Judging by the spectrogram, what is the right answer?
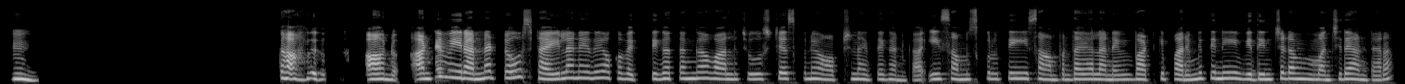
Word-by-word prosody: హ్మ్. 230 -7 +4 2.5
కాదు. 260 -2 +5 0.6
అవును. 245 -3 +5 0.3
అంటే 260 +7 +4
మీరన్నట్టు 295 0 +4 0.2
స్టైలనేది 285 +2 +1
ఒక 290 -1 -12
వ్యక్తిగతంగా 265 +4 -2
వాళ్ళు 245 -2 +1
చూజ్ 245 0 -3
చేసుకునే 265 -1 -2
ఆప్షనయితే 235 +1 -5
గనక 200 -4 -6 0.2
ఈ - - +1
సంస్కృతి, 245 +2 -4 0.2
సంప్రదాయాలనేవి 230 0 -1
వాటికి 235 +2 -3
పరిమితిని 260 +5 +1 0.2
విధించడం 240 +3 0 0.2
మంచిదే 225 +4 -1
అంటారా? 210 +2 -4
245 Hz, 90 wpm, -24 LUFS, 230-270 Hz, 2.5 s, కాదు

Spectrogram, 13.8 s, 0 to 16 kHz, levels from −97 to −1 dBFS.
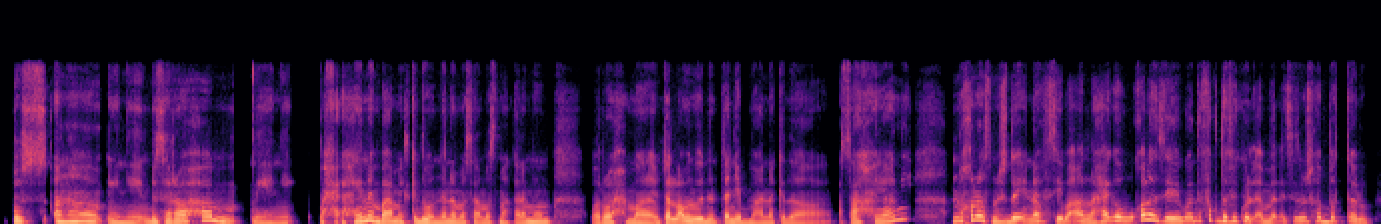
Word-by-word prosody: بُص 235 0 +1
أنا 240 0 +4
يعني 195 +1 -2
بصراحة 225 +7 +2
امم 240 -7 0
يعني 180 -3 -6 0.2
بح - - -5
أحيانًا 255 +7 +4
باعمل 225 -4 +3
كده 220 0 +2
وإن 195 -2 +1
أنا 210 +1 +2
مثلًا 205 0 -3
باسمع 200 +2 -5
كلامهم 215 +3 -1 0.4
وأروح 205 +3 0
ما 190 -3 0
باطلعه 205 +3 +3
من - - +5
الوِدن 225 -1 +4
التانية 205 -1 +1
بمعنى 185 0 -4
كده 190 -2 -6 0.2
أصح 210 +2 -4
يعني، 240 +10 0 0.5
لأن 265 +2 -1
خلاص 330 -4 +1
مش 230 -1 0
هاضايق 255 +4 +3
نفسي 245 0 0
بقى 245 - -1
والّا 215 -3 -1
حاجة 255 +6 +2
وخلاص 300 +4 +2
يعني 250 0 +3
أنا 270 +2 -5
فاقدة 290 -2 -1
فيكم 275 0 -1
الأمل 220 -4 -4
أساسًا 250 +2 -5
مش 260 +1 -7
هتبطلوا. 250 -4 -3
225 Hz, 180 wpm, -23 LUFS, 205-255 Hz, 0.5 s, من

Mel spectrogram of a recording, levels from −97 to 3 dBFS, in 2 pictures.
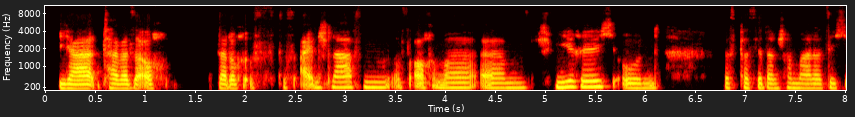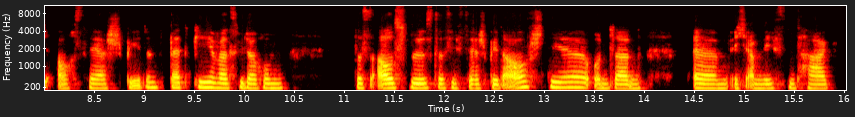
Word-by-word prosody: ja 160 -1 +6
teilweise 165 -2 +2
auch - - +1 0.5
dadurch, - - +1
ist - - -6 0.2
das - - -12
Einschlafen 200 0 0
ist - - -7
auch - - +2
immer, 190 0 -1
ähm, 185 +1 -1
schwierig 220 +2 +1
und 175 0 -1 0.6
das 180 - -5
passiert 180 0 -3
dann 170 -1 -1
schon 180 0 -4
mal, 170 -1 -1
dass 170 +1 -3
ich 175 -1 -7
auch 170 - -2
sehr 170 -1 0
spät 90 - -3
ins 195 0 -3
Bett 95 0 -1
gehe, 200 -2 +4
was 175 -1 +1
wiederum 175 -1 0 0.7
das 180 -1 -1
auslöst, 175 0 +4
dass 170 +2 -1
ich 175 -1 -5
sehr 165 - -1
spät 160 -1 -1
aufstehe 200 -1 +2
und 170 +1 -3
dann, 165 +1 +2 0.5
ähm, 165 -1 +2
ich 170 - -4
am 160 - 0
nächsten 165 +1 -4
Tag 160 -1 -1
175 Hz, 155 wpm, -25 LUFS, 165-190 Hz, 0.7 s, ja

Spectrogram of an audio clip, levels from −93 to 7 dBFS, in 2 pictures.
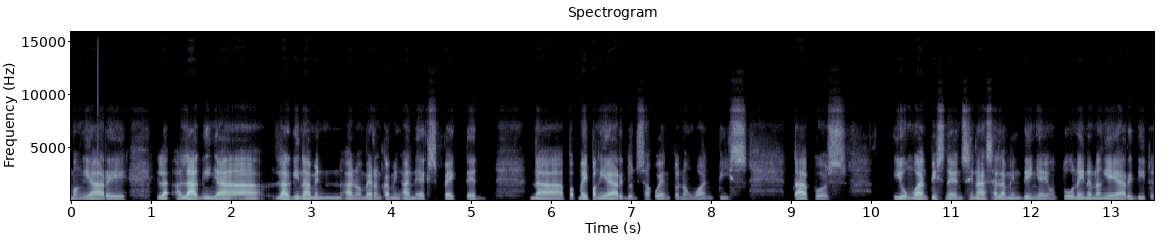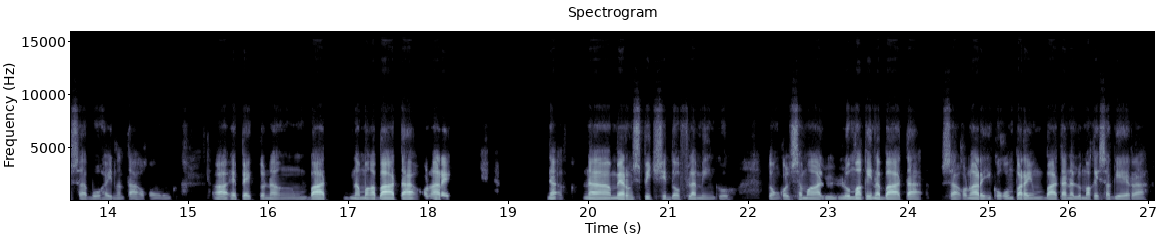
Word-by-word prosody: mangyari 105 -2 -1 0.4
la - - +2 0.2
lagi 135 0 +5
niya 135 -1 +5 0.6
lagi 145 0 +3
namin, 135 -2 -2
ano 125 -1 0
mayro'n 125 +1 -3
kaming 125 -1 -5
unexpected 115 -3 -3 0.6
na 110 -3 +2
pa - - -4
may 135 - +3
pangyayari 120 -3 +1
do'n 115 -1 -11
sa 115 - -6
kuwento 110 -3 -7
ng 100 - -11
One 95 -2 -8
Piece. 100 -1 -2 0.6
Tapos 110 0 0 0.6
'yong 145 -5 -2
One 150 +3 +3
Piece 160 -1 -2
na 135 - +1
'yon 130 - -14
sinasalamin 130 -2 -2
din 120 -2 -3
niya 110 0 -4
'yong 115 - -18
tunay 135 -1 -2
na 135 - -3
nangyayari 115 -3 -1
dito 100 0 -12
sa 105 - -5
buhay 95 -1 -9
ng 95 -1 -15
tao 90 - -5
kung, 95 0 -17 0.6
ah, 110 0 +4
epekto 110 +1 -2
ng 100 -2 -8
ba 110 0 +9 0.3
ng 245 - -3
mga 110 0 +2
bata. 125 +1 +8 0.2
Kunwari - - +4 1.2
na - - 0 0.3
na 135 -1 +5 0.2
mayro'ng 150 +6 +4
speech 155 -4 -3
si - - -1
Doflamingo 115 -6 -6 0.4
tungkol - - -6
sa - - -3
mga 110 -2 +1
lu 110 +4 -6
lumaki 140 -1 +3
na 125 - +3
bata 105 -3 +4 0.2
sa - - -3
Kunware, 125 -3 +2
ikukumpara 125 +2 0
'yong 120 -3 -8
bata 110 0 +3
na 115 0 -1
lumaki 115 -2 -3
sa - - -5
giyera 100 -3 -5
115 Hz, 155 wpm, -27 LUFS, 105-130 Hz, 1.2 s, ba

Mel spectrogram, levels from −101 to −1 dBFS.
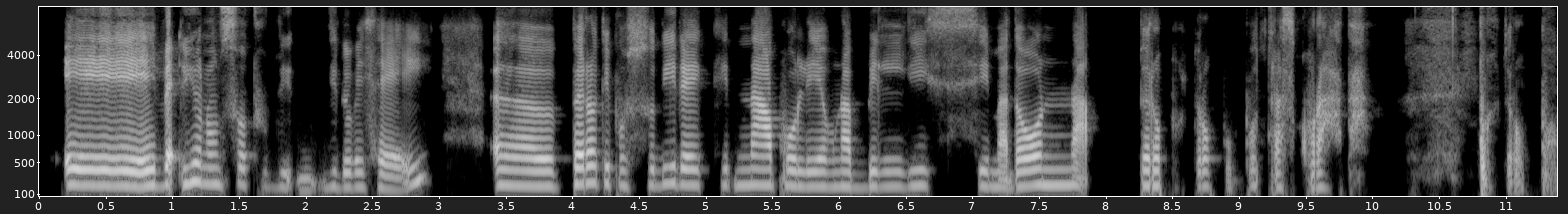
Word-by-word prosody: e 195 -3 +6
beh, - - +6
io 235 +4 +1
non 210 -1 -3
so 205 +1 0
tu 190 - -16
di 170 0 -13
di 175 +6 -15
dove 175 0 -6
sei, 175 - -3 0.5
uhm, 190 -2 +2
però 210 +3 +5
ti 220 -1 -6
posso 195 -1 -7
dire 200 -1 -1
che 200 - -14
Napoli 195 -2 +2
è 185 - +1
una 180 0 0
bellissima 185 +1 -4
donna, 200 +2 +2 0.4
però 190 -1 0
purtroppo 185 +10 -10
un - - -24
po' - - -11
trascurata, - - -4 0.9
purtroppo. - - -7
195 Hz, 140 wpm, -27 LUFS, 185-200 Hz, 0.9 s, e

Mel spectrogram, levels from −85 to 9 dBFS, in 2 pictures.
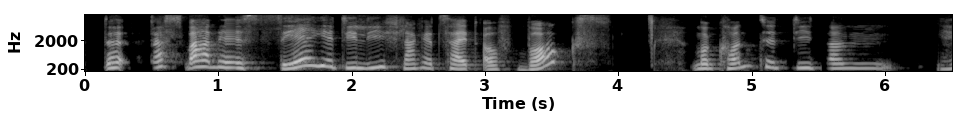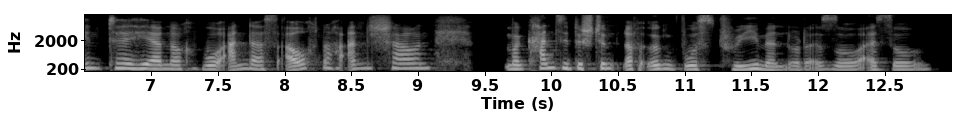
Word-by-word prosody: Da 260 - +5 0.2
das 310 +2 -1
war 320 +1 +9
'ne 280 -3 +3
Serie, 270 - +5
die 265 -2 +1
lief 300 +4 0
lange 235 +1 0
Zeit 210 -3 +4
auf 190 0 0
VOX. 205 +11 +2 0.6
Man 230 0 +1
konnte 300 +6 -1
die 265 -1 -4
dann 245 0 -4 0.3
hinterher 230 0 -1
noch 205 +1 -5
woanders 200 +1 -3
auch 235 - -1
noch 255 - -7
anschauen. 245 +2 -4 0.5
Man 210 0 -2
kann 240 +4 0
sie 255 -2 -1
bestimmt 235 +1 -2
noch 200 0 -2
irgendwo 200 -1 -2
streamen 190 -2 -3
oder 180 0 -8
so. 180 -1 -5
Also, 180 +2 -5
235 Hz, 145 wpm, -25 LUFS, 205-260 Hz, 0.6 s, war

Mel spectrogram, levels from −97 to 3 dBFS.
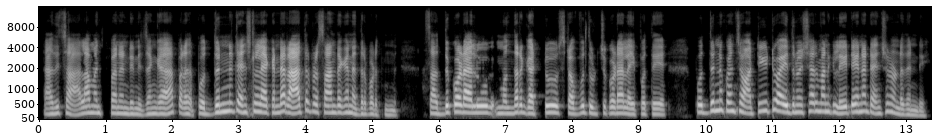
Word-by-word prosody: అది 185 +3 -3
చాలా 190 +1 -1
మంచి 215 -2 -4
పనండి. 195 -2 -2
నిజంగా 185 +3 -2 0.2
ప్ర 210 - -3 0.2
పొద్దున్నే 235 +9 +1
టెన్షన్ 245 +2 0
లేకుండా 225 +3 +3
రాత్రి 220 +9 +6
ప్రశాంతంగా 230 -1 0
నిద్ర 185 0 -4
పడుతుంది. 155 -3 -8 0.5
సద్దుకోడాలు, 220 +3 +4 0.3
ముందర 195 +4 0
గట్టు, 190 +4 +1 0.2
స్టవు 190 -1 -3
తుడుచుకోడాలైపోతే 190 -3 -2 0.6
పొద్దున్న 240 +6 +1
కొంచేం 275 -3 0
అటు 195 +8 -6
ఇటు 285 +3 -4
ఐదు 235 +1 +3
నిమిషాలు 270 +4 -2
మనకి 255 -2 -2
లేటైనా 245 +6 +1
టెన్షనుండదండి. 185 - -5
210 Hz, 120 wpm, -24 LUFS, 185-235 Hz, 0.6 s, రాత్రి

